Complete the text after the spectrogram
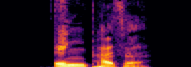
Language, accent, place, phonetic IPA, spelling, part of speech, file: German, Germany, Berlin, [ˈɛŋˌpasə], Engpasse, noun, De-Engpasse.ogg
- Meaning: dative singular of Engpass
